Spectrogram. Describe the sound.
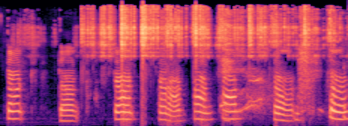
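A Jet Maraca shakes in a continuous, bright, hissing rattle that starts after a moment and keeps going throughout, heard over several voices sounding in short bursts, as Happy Birthday is about to be sung.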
